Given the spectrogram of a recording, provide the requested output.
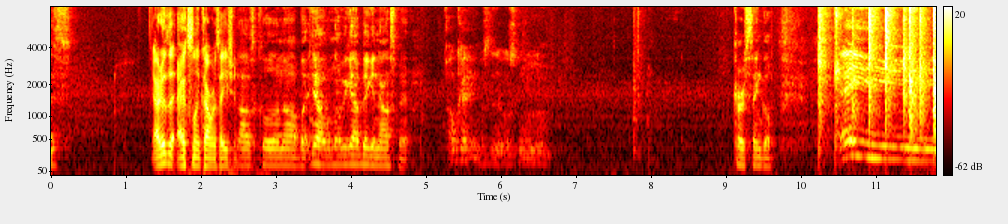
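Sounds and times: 
speech: 0:00.0 - 0:00.3, 0:01.3 - 0:06.7, 0:09.1 - 0:09.9, 0:10.5 - 0:11.7
hand clapping: 0:10.2 - 0:11.7.

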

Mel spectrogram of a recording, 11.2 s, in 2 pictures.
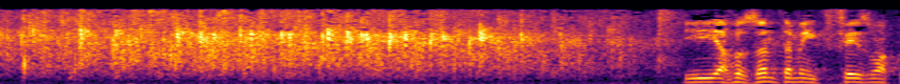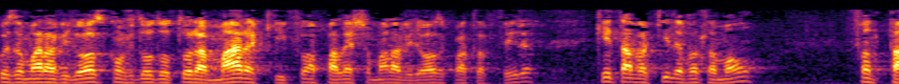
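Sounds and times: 
applause: 0:00.0 - 0:04.2
speech: 0:04.3 - 0:11.2.

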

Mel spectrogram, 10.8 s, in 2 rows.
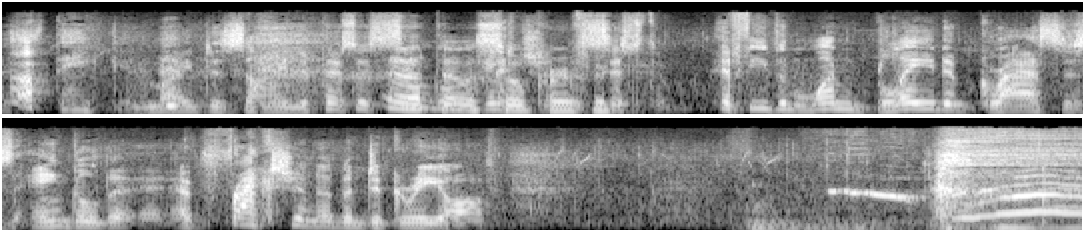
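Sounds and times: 
laughter: 0:00.0 - 0:02.2, 0:10.0 - 0:10.8
speech: 0:00.0 - 0:08.2
dog whining: 0:09.5 - 0:10.8.

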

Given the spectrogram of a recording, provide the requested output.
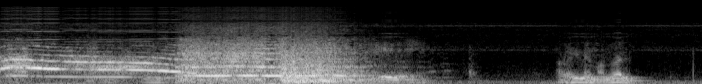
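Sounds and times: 
distant scream: 0:00.0 - 0:04.6.

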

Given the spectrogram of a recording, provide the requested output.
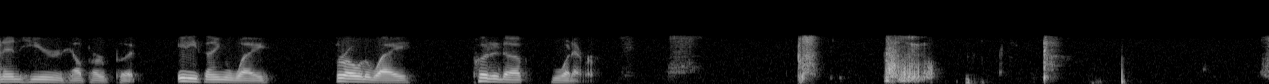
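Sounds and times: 
speech: 0:00.0 - 0:02.8, 0:03.4 - 0:06.0
sneeze: 0:06.7 - 0:07.1, 0:08.0 - 0:09.4, 0:10.4 - 0:10.7.

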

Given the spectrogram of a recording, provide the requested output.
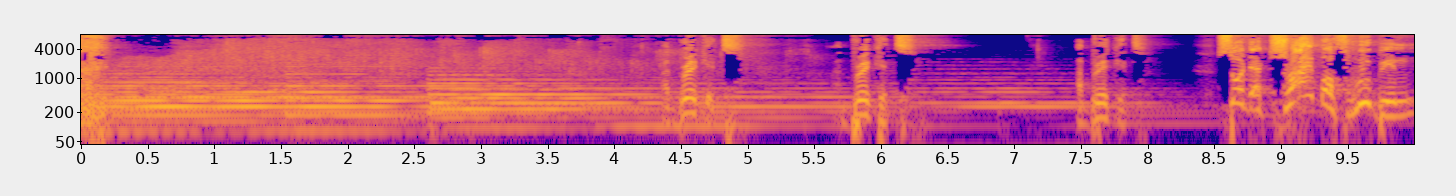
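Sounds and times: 
audience clapping: 0:00.0 - 0:07.3
sustained musical tones: 0:00.0 - 0:09.0
speech: 0:04.5 - 0:05.0, 0:05.8 - 0:06.4, 0:07.5 - 0:09.9.

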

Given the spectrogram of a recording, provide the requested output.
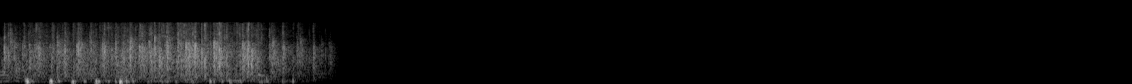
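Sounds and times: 
audience applause for panelists: 0:00.0 - 0:03.4.

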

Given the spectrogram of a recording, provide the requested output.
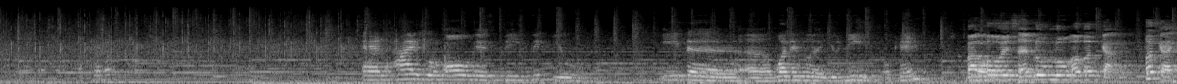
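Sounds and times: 
audience applause: 0:00.0 - 0:04.4
music: 0:00.0 - 0:11.7
speech: 0:03.6 - 0:06.0, 0:06.6 - 0:11.7.

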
